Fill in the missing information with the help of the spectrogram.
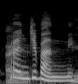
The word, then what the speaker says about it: Frangipani: The main player is Frangipani. I think that's how you say it. – Frangipani. – Yeah, there you go.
